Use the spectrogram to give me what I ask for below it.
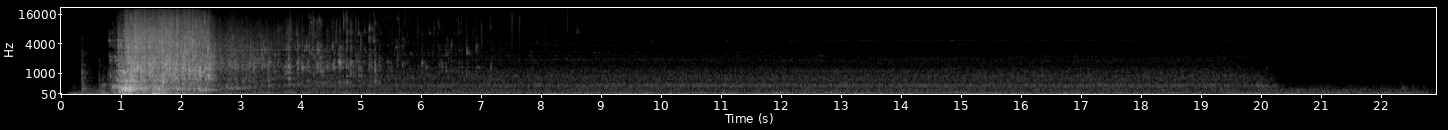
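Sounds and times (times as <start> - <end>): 
short full toilet flush in a house: 0.3 - 20.1.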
